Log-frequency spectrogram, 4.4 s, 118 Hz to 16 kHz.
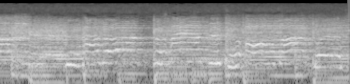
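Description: Live 1980s pop-rock band with a woman singing lead and backing vocals, a steady drum beat and keyboards under the voices.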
